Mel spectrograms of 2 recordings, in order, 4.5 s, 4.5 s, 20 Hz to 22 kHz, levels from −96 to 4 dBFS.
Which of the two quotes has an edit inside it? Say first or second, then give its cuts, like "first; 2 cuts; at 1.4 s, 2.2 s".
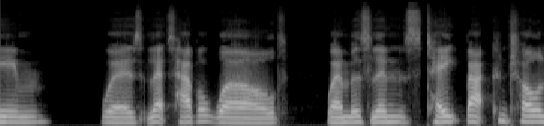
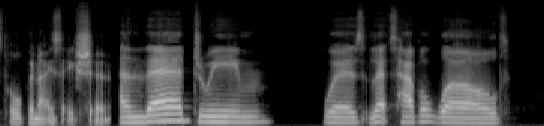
second; 1 cut; at 0.9 s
